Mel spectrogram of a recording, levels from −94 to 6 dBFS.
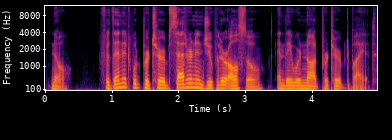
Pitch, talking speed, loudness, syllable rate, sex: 120 Hz, 205 wpm, -19 LUFS, 5.8 syllables/s, male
